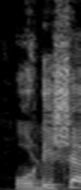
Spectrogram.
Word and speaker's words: ओड़ीशा: जरिए उड़ीसा को बदलकर ओड़ीशा कर दिया 2011 में राज्य की आधिकारिक भाषा ओड़िया में राज्य के नाम का यही उच्चारण है लोगों के माने तो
